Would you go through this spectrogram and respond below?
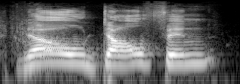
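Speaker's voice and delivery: sudden loud high yell; shouting. Real, not acted. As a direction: shout it out in alarm. Yelling at a dolphin in game.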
